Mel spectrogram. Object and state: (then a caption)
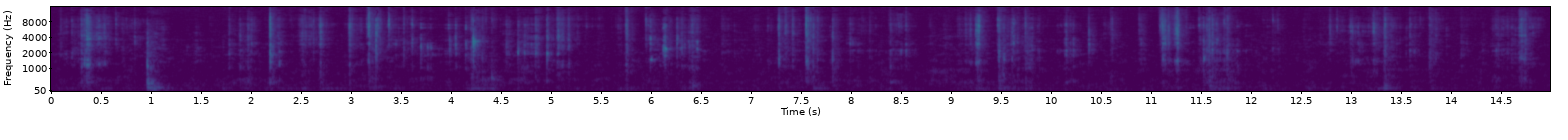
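Dry soap bar being cut. A solid, dry pink heart-shaped soap held in the hand is shaved and cut with a metal blade. The result is a rapid run of dry, crisp crunching and scraping ticks, bright and short, with a few louder snaps.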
